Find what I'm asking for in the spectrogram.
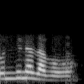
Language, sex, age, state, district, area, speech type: Assamese, female, 60+, Assam, Morigaon, rural, conversation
